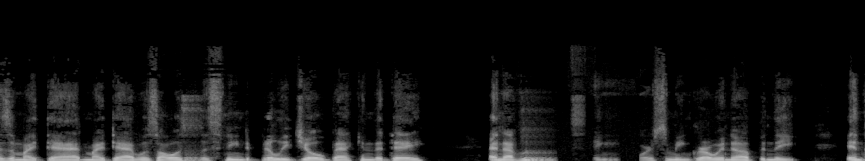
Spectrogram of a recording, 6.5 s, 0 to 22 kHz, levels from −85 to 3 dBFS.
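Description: At 1.37 s, just after "dad was", there is AAC frame loss with concealment. About 128 ms of audio goes missing, which fits three lost frames. The decoder covers the gap by reusing the last good spectrum with altered phase. The result is a brief smeared, phasey patch lasting until 1.57 s.

From 1.86 to 2.00 s the level falls abruptly by about 6 dB, then recovers. The likely cause is one channel dropping out. With only one side left, the mono sum carries half of the shared signal, so the sound quiets.

A second AAC frame loss with concealment runs from 3.93 to 4.94 s. It follows "the day and I've" and ends before "I mean". About 725 ms is lost in gaps scattered across roughly 850 ms. The longest run is around 300 ms. The repeated concealment gives a broken, noisy, smeared stretch.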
